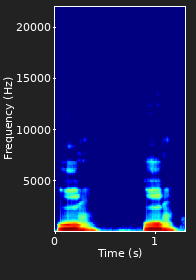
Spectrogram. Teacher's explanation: जैसे for example, मान लीजिए कोई व्यक्ति उपयोग करता है ओम, ओम, तो एक लंबा लय लेता है ओम, फिर लास्ट में जाके गिराता है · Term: प्लुत स्वर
